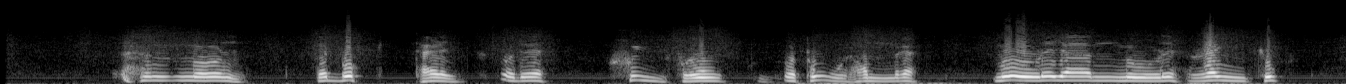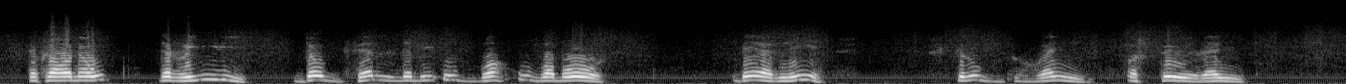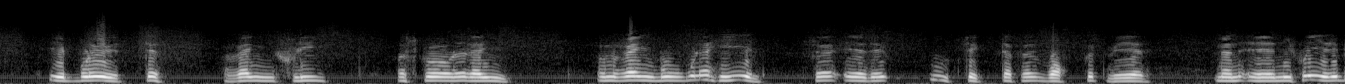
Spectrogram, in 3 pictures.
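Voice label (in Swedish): Hede Härjedalen, svenska sagor dialekter; Folkminnen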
